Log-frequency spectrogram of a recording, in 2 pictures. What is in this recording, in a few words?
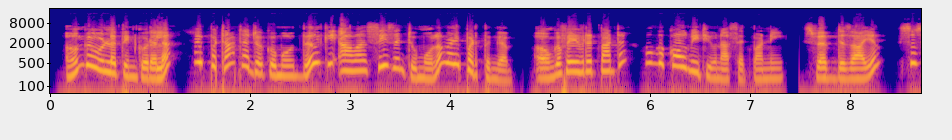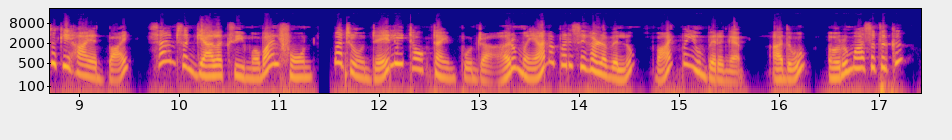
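Tamil female IVR; voice-over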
